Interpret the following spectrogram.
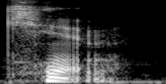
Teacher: Note that can often reduces to the second vowel sound kin, can't. Note that both can and can't can have a little bit of a y sound between the K and the A vowel, but that is not necessary.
